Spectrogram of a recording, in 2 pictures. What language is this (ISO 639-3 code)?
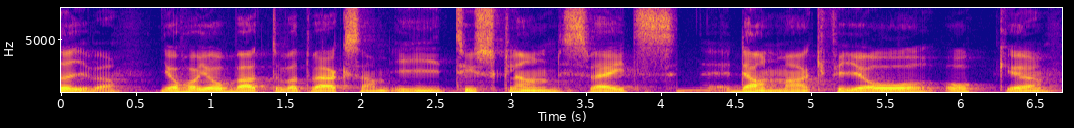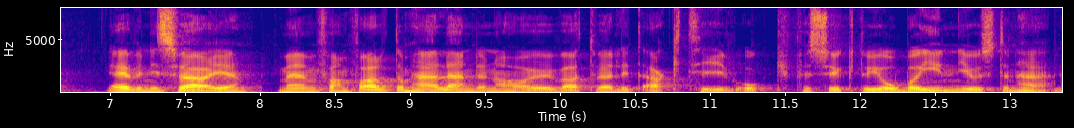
swe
